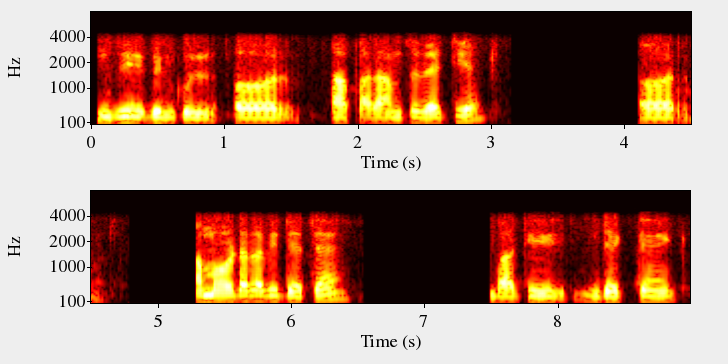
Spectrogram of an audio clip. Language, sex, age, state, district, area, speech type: Urdu, male, 18-30, Delhi, South Delhi, urban, conversation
